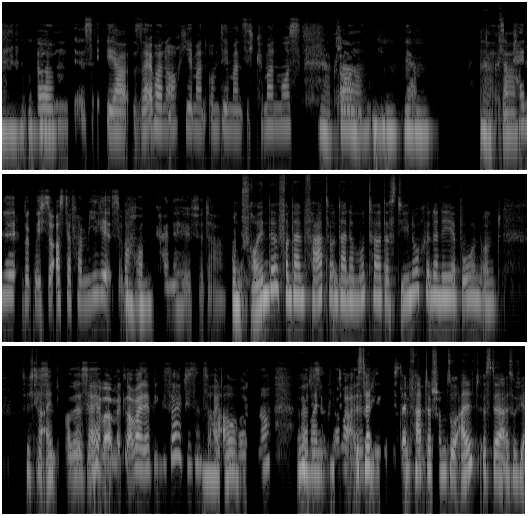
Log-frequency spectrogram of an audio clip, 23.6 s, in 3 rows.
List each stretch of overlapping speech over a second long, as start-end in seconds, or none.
20.2-22.1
